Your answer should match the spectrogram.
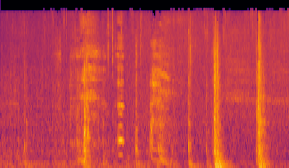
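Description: Car-door sounds as a passenger gets out of a car: a few thumps and clunks spaced apart, with the heaviest knocks toward the end amid soft rustling movement.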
